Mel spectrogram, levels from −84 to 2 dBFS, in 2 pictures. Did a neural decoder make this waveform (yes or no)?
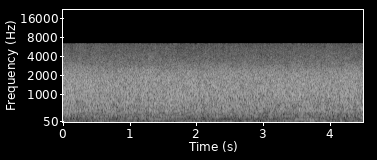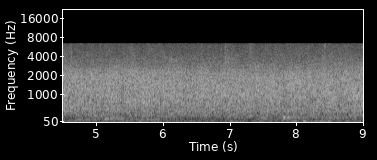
yes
